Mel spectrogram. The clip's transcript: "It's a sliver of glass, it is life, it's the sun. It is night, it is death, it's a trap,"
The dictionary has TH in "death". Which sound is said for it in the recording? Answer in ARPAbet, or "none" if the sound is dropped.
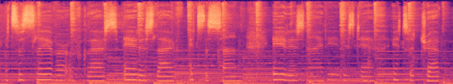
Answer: TH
